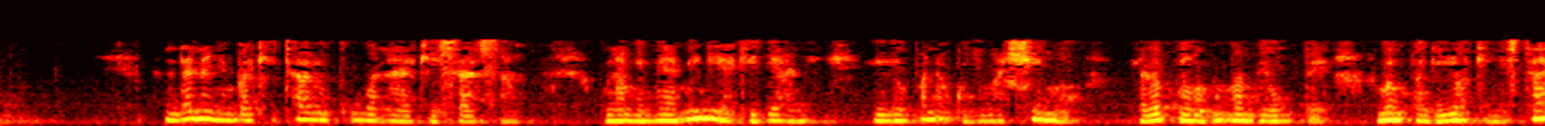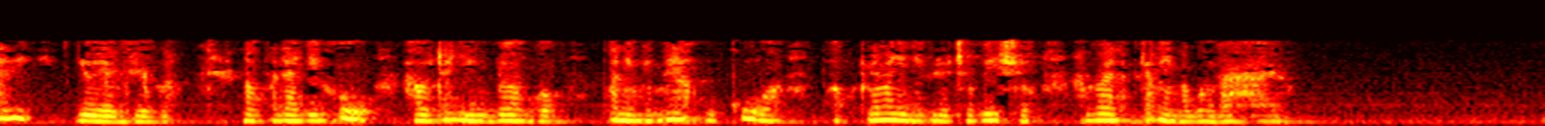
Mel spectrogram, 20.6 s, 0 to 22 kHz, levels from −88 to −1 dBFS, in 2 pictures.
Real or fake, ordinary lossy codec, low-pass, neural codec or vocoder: fake; MP3, 24 kbps; 7.2 kHz; vocoder, 22.05 kHz, 80 mel bands, HiFi-GAN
